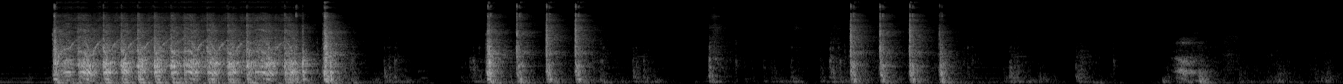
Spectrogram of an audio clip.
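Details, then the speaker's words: BMW E46 just after starter motor replacement: short sluggish cranking bursts that die away and restart weakly; slow cranking from a flat battery after a door was left open, needs a boost. "At least we're now trying to turn over. What do we need now? I'll tell you. We need the boost. Why do we need the boost? You see, we've got battery flat."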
